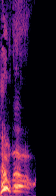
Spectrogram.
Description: Death Vocals

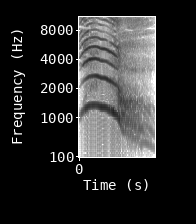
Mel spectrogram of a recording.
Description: Valkyrie Attack Vocals

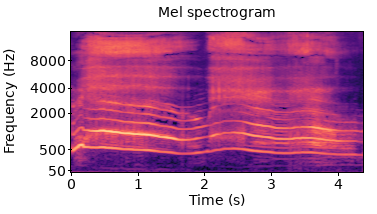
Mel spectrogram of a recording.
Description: Painter Death Vocals

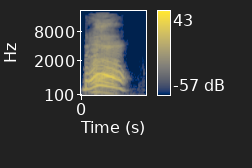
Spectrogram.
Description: Halfling Death Vocals

